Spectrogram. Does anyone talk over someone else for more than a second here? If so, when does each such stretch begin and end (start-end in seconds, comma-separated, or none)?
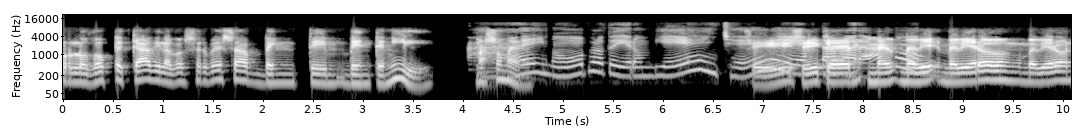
6.8-8.7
